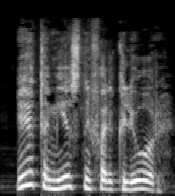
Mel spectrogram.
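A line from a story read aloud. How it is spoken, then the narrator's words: Calm, smiling. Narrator (Russian): спокойно улыбнулась Белла Геннадьевна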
